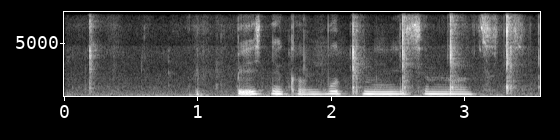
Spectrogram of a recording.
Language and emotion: Russian, sad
